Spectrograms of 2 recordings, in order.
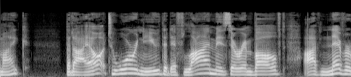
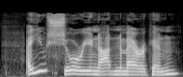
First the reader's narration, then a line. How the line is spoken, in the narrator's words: Maisie laughed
